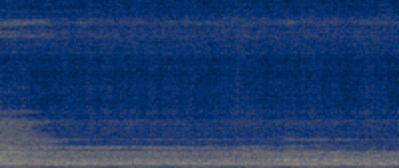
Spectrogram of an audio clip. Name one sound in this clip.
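Thick liquid pours and splashes softly onto a cold metal plate.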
